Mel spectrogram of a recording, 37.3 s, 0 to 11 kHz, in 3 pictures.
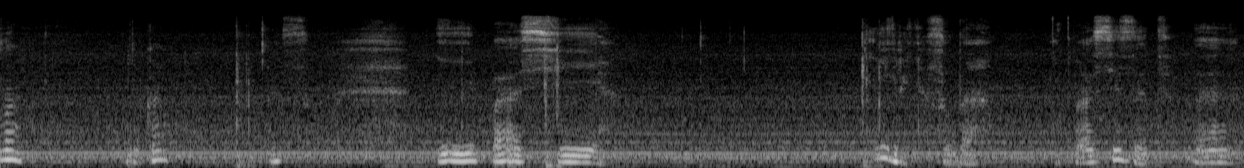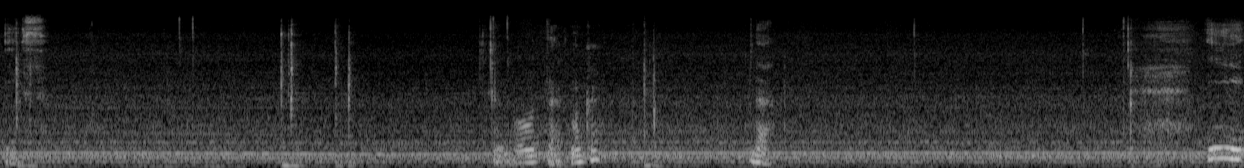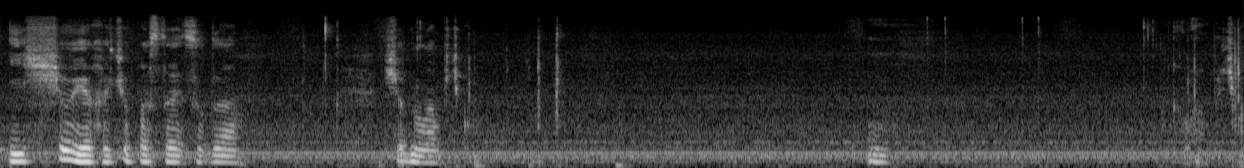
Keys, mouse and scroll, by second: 2.5 KP_7, 5.6 g, 15.5 g, 19.0 KP_0, 21.7-24.7 middle drag, 30.3 shift+a, 34.2-37.3 drag.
